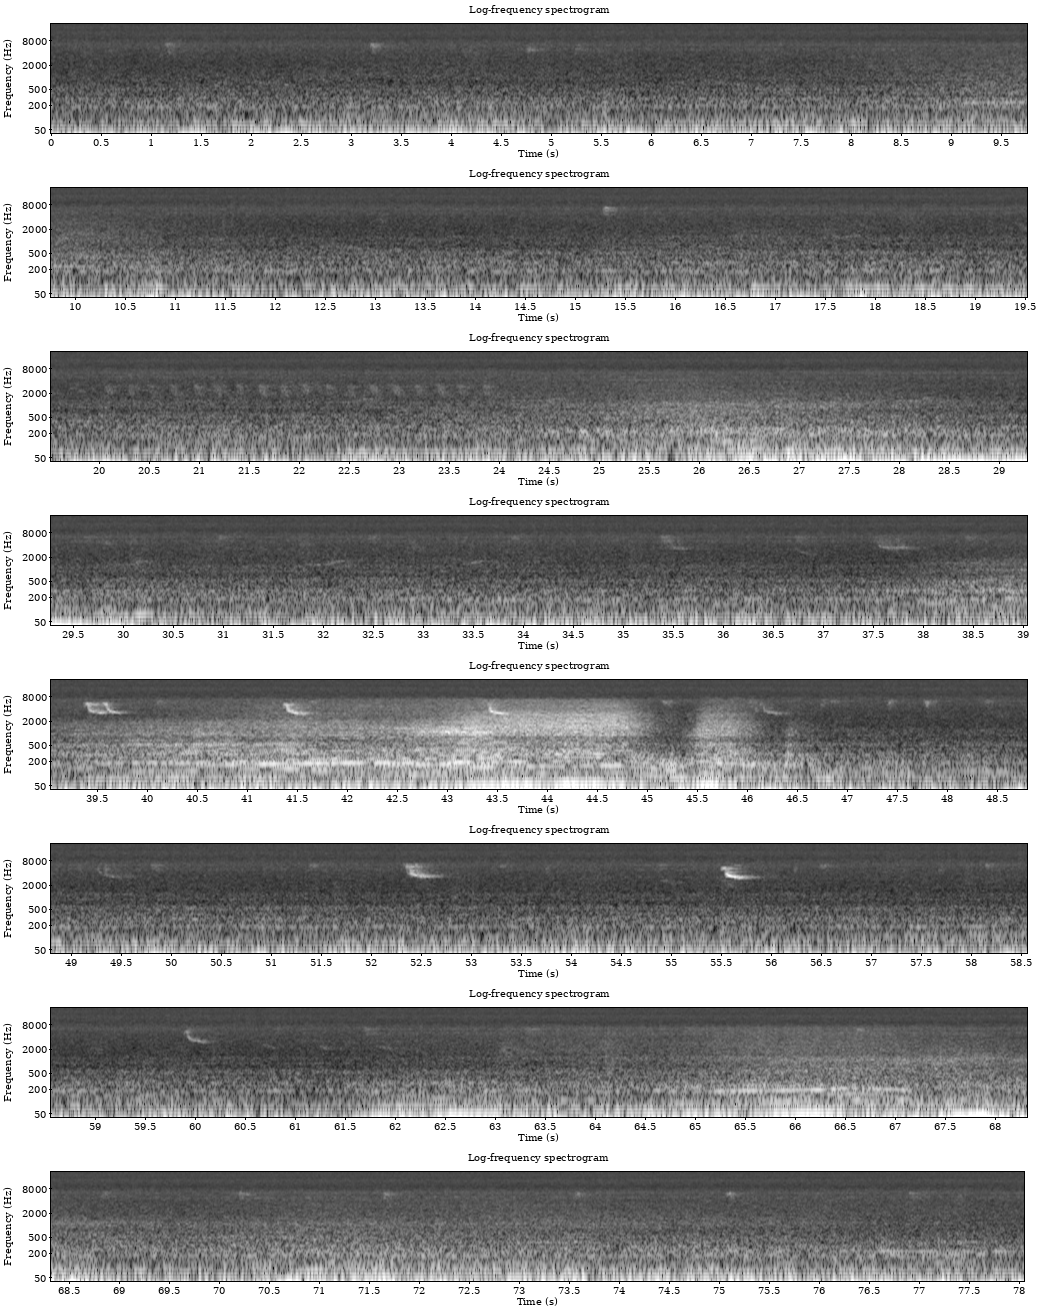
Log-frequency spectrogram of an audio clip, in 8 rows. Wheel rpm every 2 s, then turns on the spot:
0, 0, 0, 0, 0, 0, 0, 0, 0, 0, 0, 0, 0, 0, 0, 0, 0, 0, 0, 0, 0, 0, 0, 0, 0, 0, 0, 0, 0, 0, 0, 0, 0, 0, 0, 0, 0, 0, 0.
none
